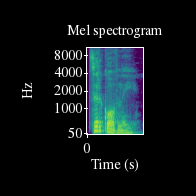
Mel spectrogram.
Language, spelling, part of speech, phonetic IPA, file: Russian, церковный, adjective, [t͡sɨrˈkovnɨj], Ru-церковный.ogg
- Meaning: 1. church 2. ecclesiastical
